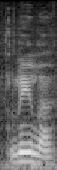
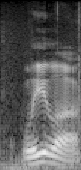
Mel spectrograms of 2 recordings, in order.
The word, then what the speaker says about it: Leila: there we go um uh what's your name Lila Lila all right how do you spell that l-e-i-l-a all right cool uh so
